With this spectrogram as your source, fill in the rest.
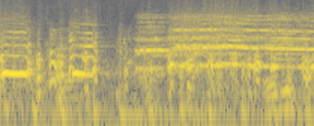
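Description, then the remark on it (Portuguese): Several chickens cluck and squawk on a rainy day, a dense, continuous chorus of overlapping calls with sharp, high-pitched bursts throughout. “Dejaci tá vigiando as galinhas”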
